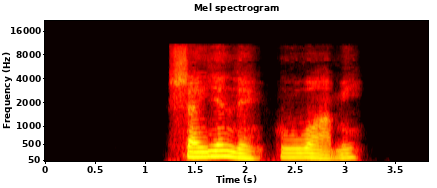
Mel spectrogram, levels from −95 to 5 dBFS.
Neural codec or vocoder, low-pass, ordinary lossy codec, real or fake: codec, 16 kHz in and 24 kHz out, 0.4 kbps, LongCat-Audio-Codec, two codebook decoder; 10.8 kHz; AAC, 32 kbps; fake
